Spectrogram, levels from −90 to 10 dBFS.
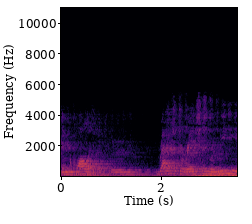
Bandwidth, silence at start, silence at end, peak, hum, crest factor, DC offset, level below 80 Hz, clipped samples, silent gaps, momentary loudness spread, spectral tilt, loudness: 5.6 kHz; 0 s; 0 s; -24 dBFS; none; 14 dB; under 0.1%; -56 dBFS; under 0.1%; none; 10 LU; -6.5 dB/octave; -42 LUFS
